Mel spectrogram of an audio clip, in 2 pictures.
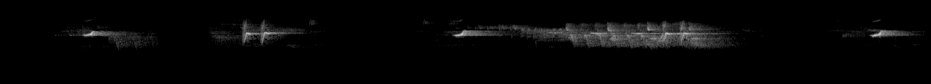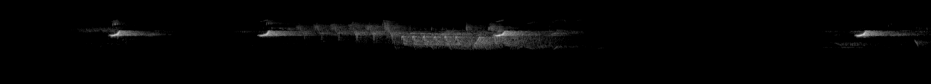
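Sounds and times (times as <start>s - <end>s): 
common chaffinch short sharp calls: 2.2s - 3.0s, 4.6s - 7.2s, 11.9s - 14.6s.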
